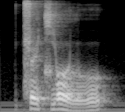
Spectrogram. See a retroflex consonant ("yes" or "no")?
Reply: yes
